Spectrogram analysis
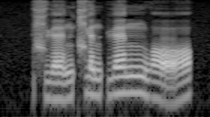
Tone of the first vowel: rising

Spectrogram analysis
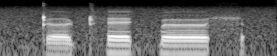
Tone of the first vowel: low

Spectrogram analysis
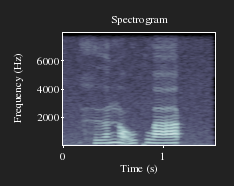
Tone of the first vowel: rising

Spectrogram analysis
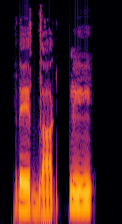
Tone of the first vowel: high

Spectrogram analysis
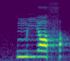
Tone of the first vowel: high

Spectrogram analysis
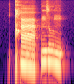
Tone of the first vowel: falling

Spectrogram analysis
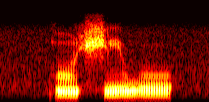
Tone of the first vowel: low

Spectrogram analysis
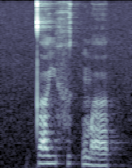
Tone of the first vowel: high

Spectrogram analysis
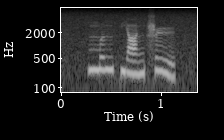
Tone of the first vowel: high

